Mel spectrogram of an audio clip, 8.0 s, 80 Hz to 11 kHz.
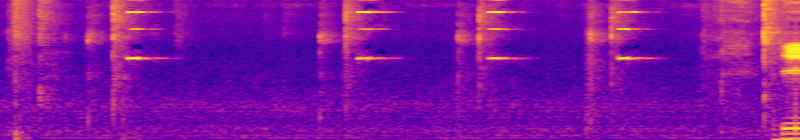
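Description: CONTEC TP500N non-contact infrared thermometer: button clicks and four short, high-pitched beeps a second or two apart, as it is switched on and triggered to take readings.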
